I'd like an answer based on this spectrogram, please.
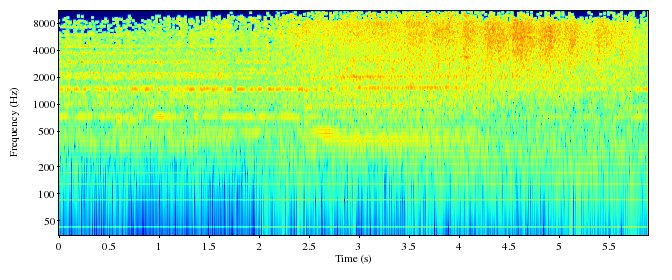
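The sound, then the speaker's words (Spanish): A train running near a lake in a 2008 war drama film, with a continuous heavy rolling rumble. Sustained high whining tones ride over it and grow louder midway. “pensativa mira por la ventana del ferrocarril. El ferrocarril circula cerca de un lago.”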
